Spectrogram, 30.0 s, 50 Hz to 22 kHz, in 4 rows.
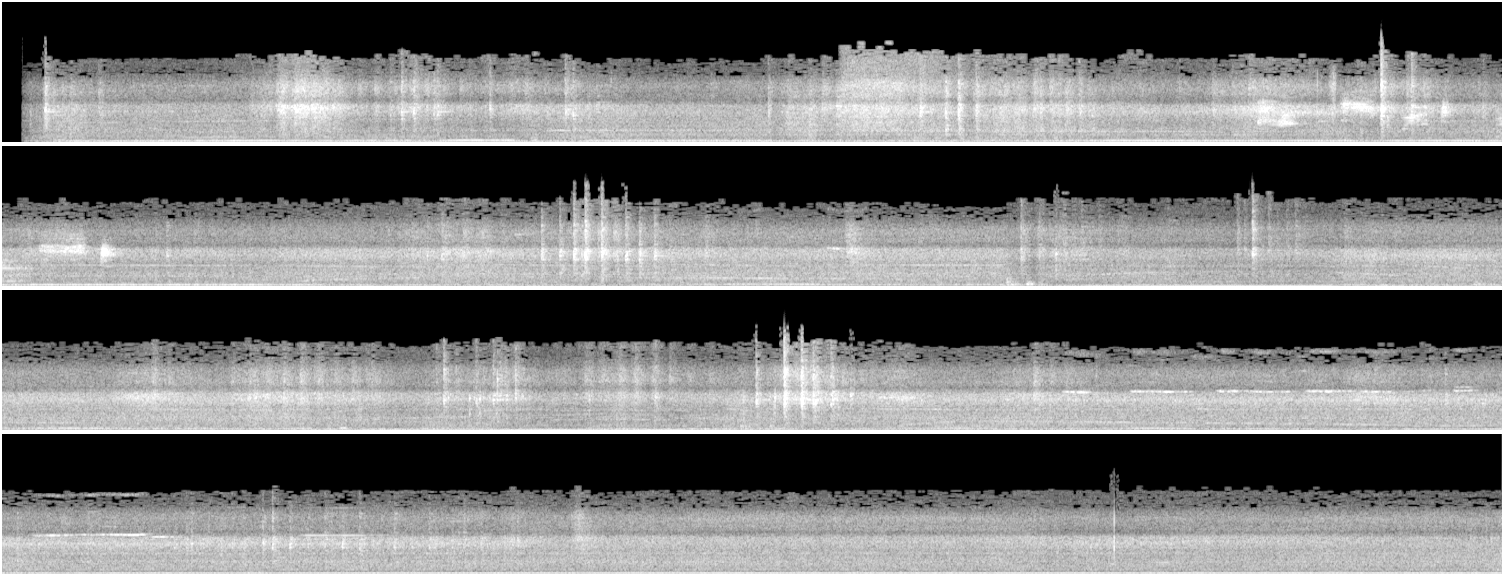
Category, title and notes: Sound effects > Vehicles
2003 New Flyer D40LF Transit Bus #1 (MiWay 0317)
I recorded the engine and transmission sounds when riding the Mississauga Transit/MiWay buses. This is a recording of a 2003 New Flyer D40LF transit bus, equipped with a Cummins ISL I6 diesel engine and Voith D864.3E 4-speed automatic transmission. This bus was retired from service in 2023.
bus, d40lf, d40lfr, driving, engine, miway, public, transit, transmission, voith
